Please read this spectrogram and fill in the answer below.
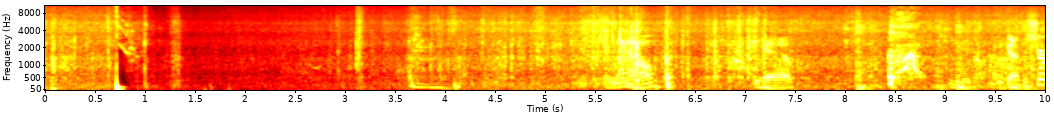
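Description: A latex modelling balloon popped once, a sharp bang just under a second in, as the unused end of the balloon is broken off. Afterwards the sound is muffled and slowly builds back up.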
